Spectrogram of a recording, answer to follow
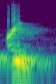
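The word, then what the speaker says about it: عين: மாதிரிதான் இந்த லோவையும் பயன்படுத்தணும் அடுத்து ஐன் ஐன் என்கிற வார்த்தை நம்மளுடைய நடுத்தொண்டையிலிருந்து சவுண்டை வெளியாக்கணும் நடுத்தொண்டை அப்படின்னு சொன்னா என்னது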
